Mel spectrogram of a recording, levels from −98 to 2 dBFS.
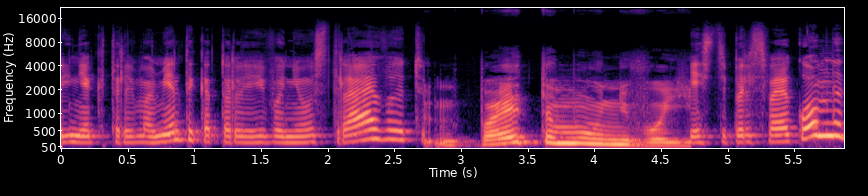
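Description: From 2.72 s to 4.72 s the speech drops to half speed and an octave lower, the sign of stereo read as mono. The left and right samples, which alternate in the stream, were taken one after another as a single channel, so each stereo frame became two mono samples. What sets it apart from a plain sample-rate mismatch, which also slows and lowers the sound, is the fainter mirror image of the speech in the upper half of the spectrum.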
